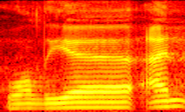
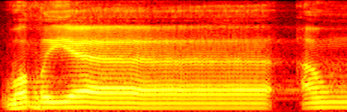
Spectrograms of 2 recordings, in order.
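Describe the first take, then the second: First: The long vowel is cut short, barely stretched. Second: The long vowel is held for several beats. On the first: The speaker calls it wrong. "എന്നല്ല" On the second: The speaker calls it right. "ളിയാ എന്നുള്ളിടത്ത് നീട്ടാണ്ട് അഞ്ചോ ആറോ അക്ഷരത്തിൻ്റെ നീളം നീട്ടണം"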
